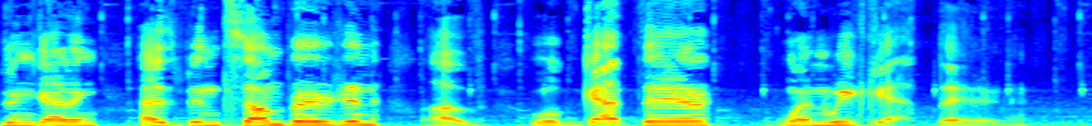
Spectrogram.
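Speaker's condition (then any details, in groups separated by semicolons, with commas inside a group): Cerebral palsy; personal support worker 6 hours weekly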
